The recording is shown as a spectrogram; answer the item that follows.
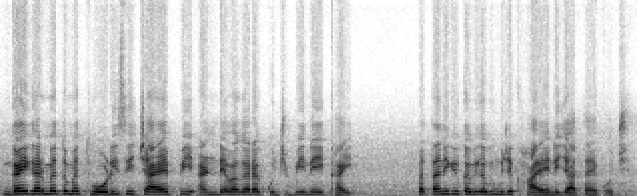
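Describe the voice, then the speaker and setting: A woman's voice: medium pitch, steady tone, a little fast, slight background noise. A young woman chatting to viewers in a casual home vlog, recorded indoors. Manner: chatty, addresses viewers directly. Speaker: vlogger.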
